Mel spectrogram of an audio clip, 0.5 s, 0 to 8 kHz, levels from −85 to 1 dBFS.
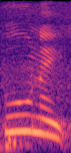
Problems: constant background noise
